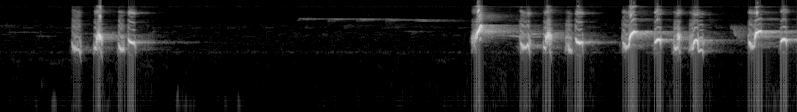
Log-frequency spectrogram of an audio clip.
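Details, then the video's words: Streak-eared bulbul lure call, recorded while trapping wild birds with a decoy: bursts of sharp, bubbly chirps in quick clusters of three to five notes, with a pause between the first and later bursts. "Suara pikat merbah lekir"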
